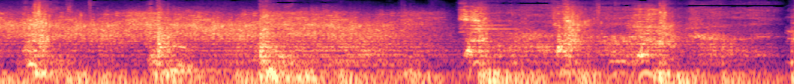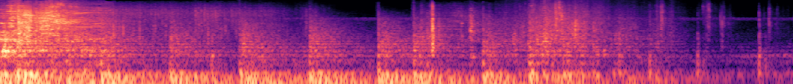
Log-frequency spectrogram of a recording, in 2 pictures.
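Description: Game combat sounds clash and strike loudly.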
